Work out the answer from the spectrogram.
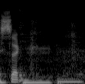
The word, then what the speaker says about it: Sikh: why they when uh they've been saying that it could be pronounced either way that is why uh-huh it was originally sick then it got changed for them to seek kind of and then change back to sick but people still call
